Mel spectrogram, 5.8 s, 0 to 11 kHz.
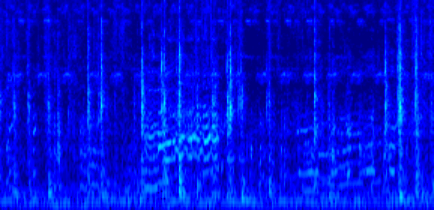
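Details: Several backyard hens on September 21, 2024 clucking and murmuring in short, overlapping phrases, with brief rising notes and occasional sharp clicks over a low steady hum.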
